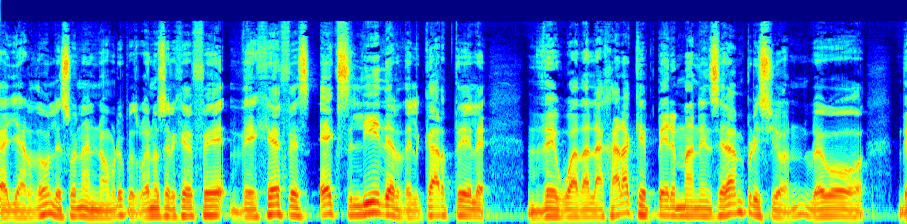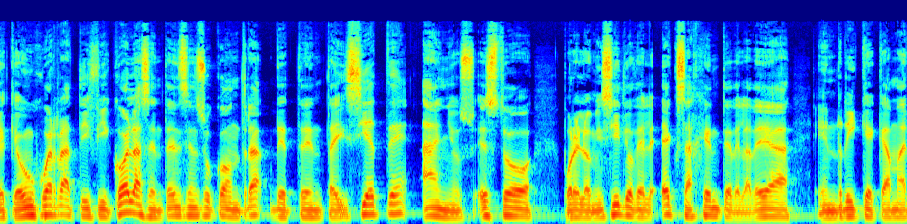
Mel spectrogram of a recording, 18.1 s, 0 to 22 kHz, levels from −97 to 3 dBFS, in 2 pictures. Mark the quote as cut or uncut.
uncut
